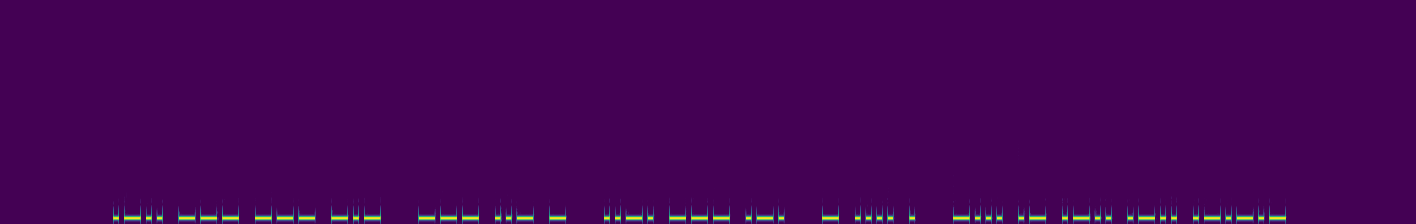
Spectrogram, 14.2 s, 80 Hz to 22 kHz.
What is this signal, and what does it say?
Morse code, heard as a keyed tone, about 22 wpm, 700 Hz. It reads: LOOK OUT FOR THE BALL.
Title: Sentences from Top 900 Words 22wpm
